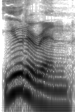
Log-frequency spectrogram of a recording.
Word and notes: uterine: British English

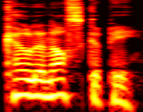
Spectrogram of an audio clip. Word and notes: colonoscopy: British English

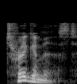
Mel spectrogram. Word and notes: trigamist: British English

